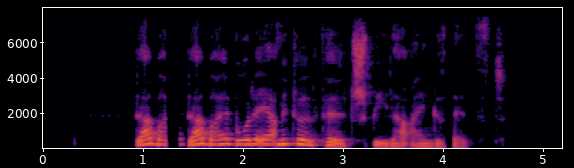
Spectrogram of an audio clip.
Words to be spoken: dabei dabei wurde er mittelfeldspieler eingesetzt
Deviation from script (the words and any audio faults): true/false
true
